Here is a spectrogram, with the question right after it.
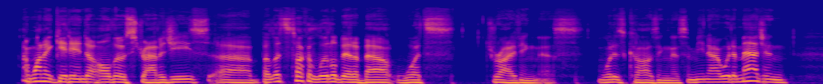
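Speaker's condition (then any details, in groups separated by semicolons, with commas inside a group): No condition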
